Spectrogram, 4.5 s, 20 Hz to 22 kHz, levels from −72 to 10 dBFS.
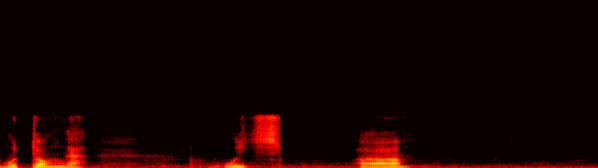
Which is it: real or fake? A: fake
